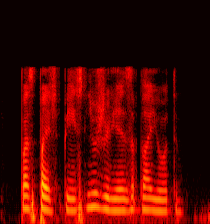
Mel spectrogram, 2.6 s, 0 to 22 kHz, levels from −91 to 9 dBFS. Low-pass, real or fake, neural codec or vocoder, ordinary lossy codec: 7.2 kHz; fake; codec, 24 kHz, 0.9 kbps, WavTokenizer, small release; AAC, 32 kbps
